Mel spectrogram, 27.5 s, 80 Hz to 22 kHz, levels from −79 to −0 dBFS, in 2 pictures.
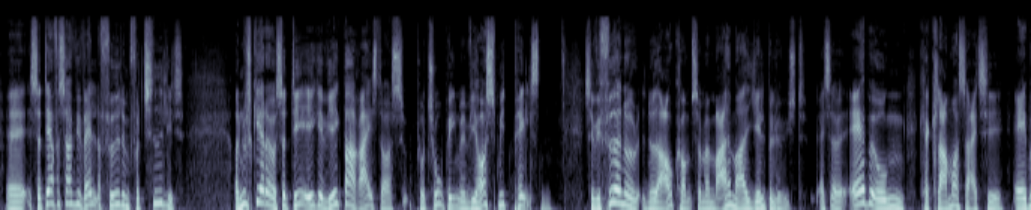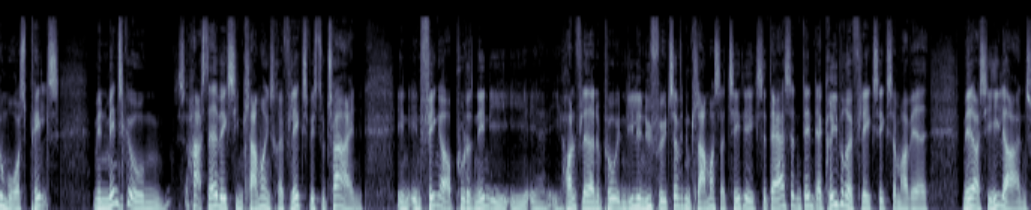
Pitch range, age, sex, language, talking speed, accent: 130-180 Hz, 60-79, male, Danish, 225 wpm, native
